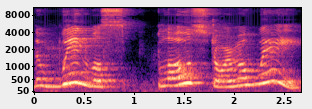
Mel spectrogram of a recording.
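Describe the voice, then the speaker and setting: Using a put-on character voice, a woman speaks at a high pitch and a fairly slow pace. An echo is audible. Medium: read story.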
